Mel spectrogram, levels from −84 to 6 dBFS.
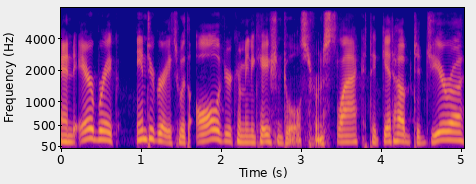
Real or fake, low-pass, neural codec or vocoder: fake; 7.2 kHz; codec, 16 kHz, 4 kbps, X-Codec, HuBERT features, trained on balanced general audio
